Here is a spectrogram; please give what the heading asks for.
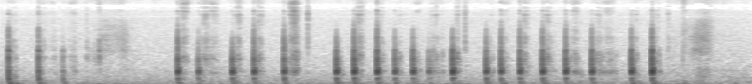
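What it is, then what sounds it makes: Stylus writing on a tablet with matte paper-like film. A stylus writes characters and words on an iPad screen covered with a matte, paper-like plastic film. It makes a quick series of short, dry tapping and scratching strokes with a faint mid-pitched tick and almost no ring. The strokes come in bursts with brief pauses between them.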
